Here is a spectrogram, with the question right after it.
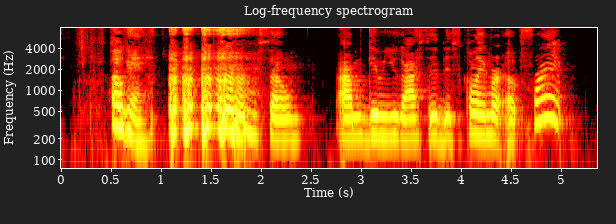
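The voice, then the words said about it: Crackling, fading hoarse voice. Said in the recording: “y'all have to excuse my voice ... my voice is crackling and all of a sudden going out”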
